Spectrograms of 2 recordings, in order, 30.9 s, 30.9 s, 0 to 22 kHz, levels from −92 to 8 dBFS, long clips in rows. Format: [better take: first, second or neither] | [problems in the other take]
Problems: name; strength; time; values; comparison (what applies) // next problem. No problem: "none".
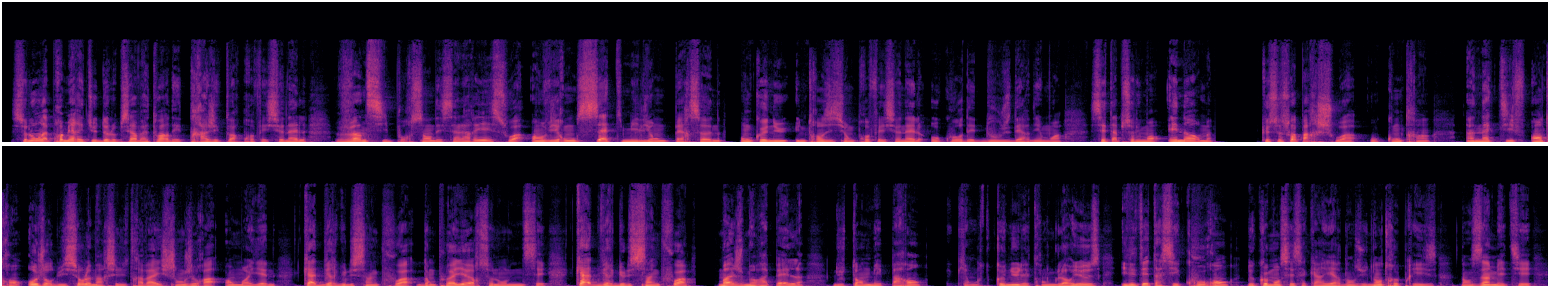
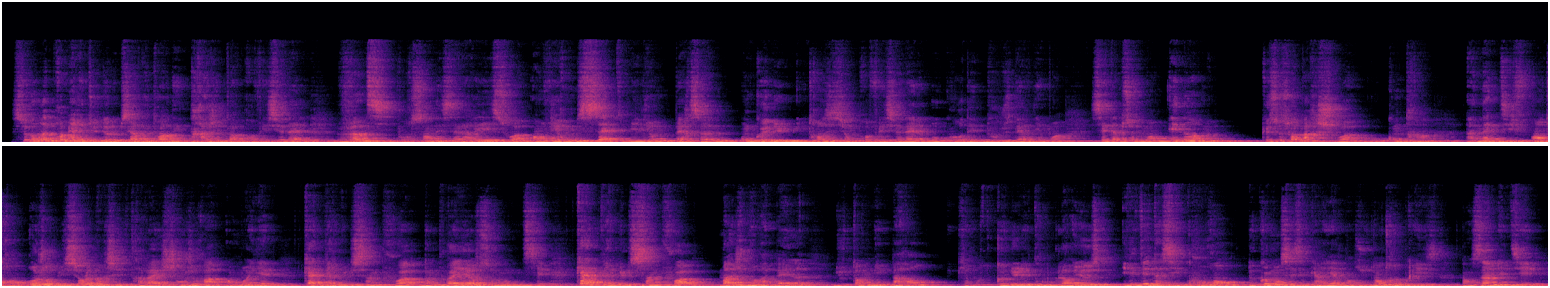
first | off-mic speech; far // room echo; noticeable; dies away in 1 s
